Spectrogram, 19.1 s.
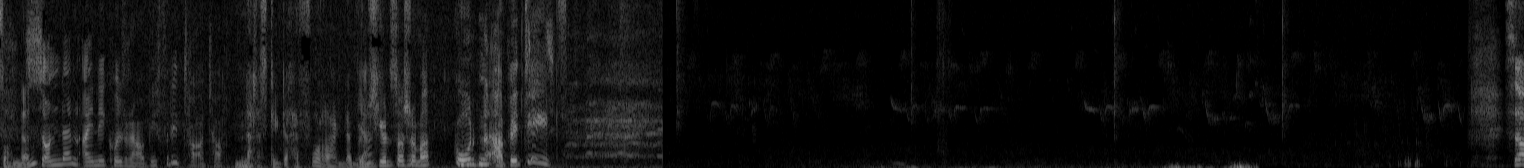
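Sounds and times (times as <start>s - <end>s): faint birdsong chirps: 7.8s - 19.0s.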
